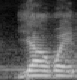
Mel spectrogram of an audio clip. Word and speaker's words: Yahweh: mighty Army you know this is how you pronounce Yahweh ready yah y Yahweh means breath you know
